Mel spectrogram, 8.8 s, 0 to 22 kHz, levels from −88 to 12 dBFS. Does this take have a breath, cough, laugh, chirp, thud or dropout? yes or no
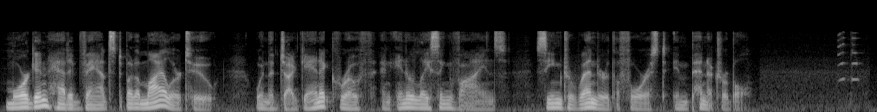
yes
